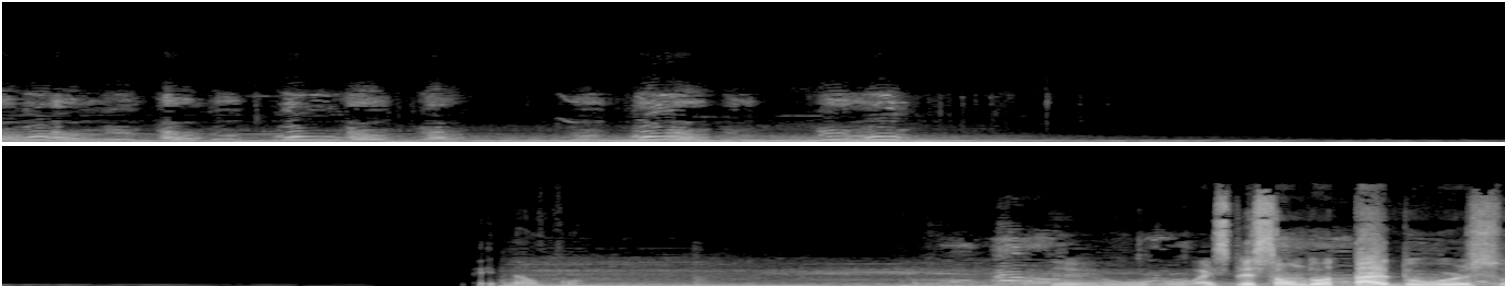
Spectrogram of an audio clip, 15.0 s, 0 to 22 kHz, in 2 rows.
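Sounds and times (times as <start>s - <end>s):
group of dogs yelping and whining: 0.0s - 5.0s, 12.2s - 15.0s
speech: 10.0s - 10.6s, 12.8s - 15.0s.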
